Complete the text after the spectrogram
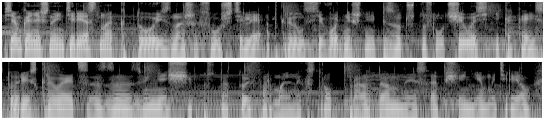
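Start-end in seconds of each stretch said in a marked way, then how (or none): none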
